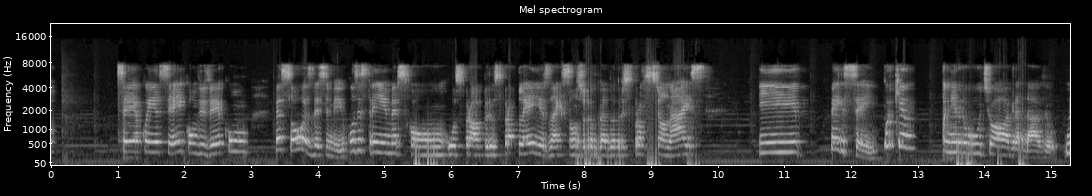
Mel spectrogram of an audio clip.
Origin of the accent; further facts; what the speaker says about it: Porto Alegre, Rio Grande do Sul, Brazil; moved away as an adult; now in São Paulo, Brazil; Eu morava em Porto Alegre, sou natural de Porto Alegre e o, a profissão, digamos assim, né, os rumos profissionais me fizeram me mudar para cá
